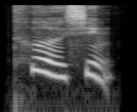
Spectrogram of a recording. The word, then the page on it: 特性: tè xìng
